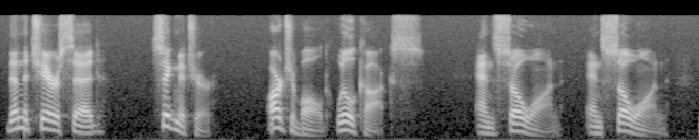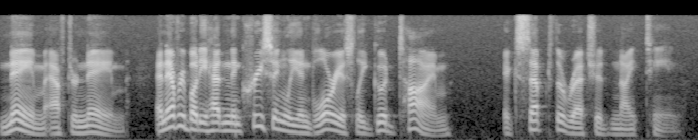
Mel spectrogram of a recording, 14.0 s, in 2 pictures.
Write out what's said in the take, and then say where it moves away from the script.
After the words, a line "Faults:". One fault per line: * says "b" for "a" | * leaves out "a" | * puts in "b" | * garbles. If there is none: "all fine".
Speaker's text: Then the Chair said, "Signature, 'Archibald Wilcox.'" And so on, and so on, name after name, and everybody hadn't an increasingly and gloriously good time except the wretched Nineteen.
Then the Chair said, "Signature, 'Archibald Wilcox.'" And so on, and so on, name after name, and everybody had an increasingly and gloriously good time except the wretched Nineteen.
Faults:
* says "had" for "hadn't"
